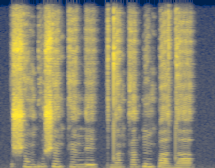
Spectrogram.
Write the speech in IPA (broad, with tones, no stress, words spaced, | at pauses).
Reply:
ʃɔ̃˧ɡ͡bu˧ʃɛ̃˧ kɛ̃˧ne˧ | dã˨ka˨˦ k͡pũ˦˨k͡pa˨ da˨˦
